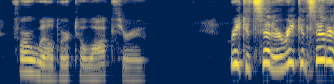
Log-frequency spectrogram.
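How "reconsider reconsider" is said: much higher, loud pleading goose. A narrator's reading. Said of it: "said the goose".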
